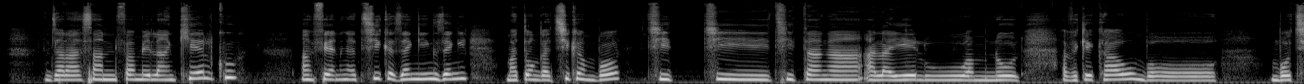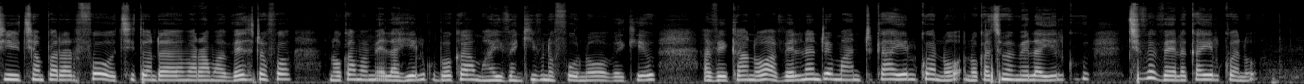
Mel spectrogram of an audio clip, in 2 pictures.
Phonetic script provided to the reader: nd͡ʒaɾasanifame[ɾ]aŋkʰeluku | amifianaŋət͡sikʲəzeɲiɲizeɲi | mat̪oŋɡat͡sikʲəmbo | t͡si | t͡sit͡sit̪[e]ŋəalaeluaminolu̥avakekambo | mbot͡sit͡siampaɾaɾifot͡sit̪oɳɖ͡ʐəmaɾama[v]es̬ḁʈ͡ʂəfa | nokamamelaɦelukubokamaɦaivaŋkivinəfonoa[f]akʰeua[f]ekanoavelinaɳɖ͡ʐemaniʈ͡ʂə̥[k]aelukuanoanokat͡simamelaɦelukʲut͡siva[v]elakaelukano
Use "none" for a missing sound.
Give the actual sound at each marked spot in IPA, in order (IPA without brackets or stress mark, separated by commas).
l, a, v, v, v, k, v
